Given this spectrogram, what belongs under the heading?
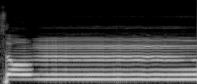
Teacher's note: اس کی ادائیگی میں سیٹی کی آواز نہیں آنی چاہیے جو کہ سین میں آتی ہے، یہ سین کی طرح نہیں ہے۔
